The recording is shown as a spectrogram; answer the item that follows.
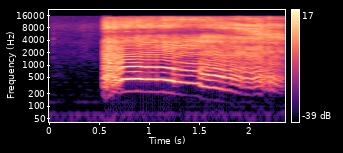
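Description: A slow exhale of air held in puffed cheeks, pushed out through pursed lips as a buzzing, raspberry-like tone. It starts about half a second in and sinks in pitch near the end. This is the cheek-squeezed slow blow-out practised as the first step of circular breathing.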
